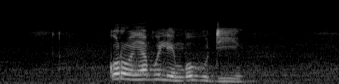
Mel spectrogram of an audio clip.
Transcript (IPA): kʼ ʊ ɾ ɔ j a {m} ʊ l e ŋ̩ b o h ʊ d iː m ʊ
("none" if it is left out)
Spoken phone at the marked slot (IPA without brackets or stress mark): b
